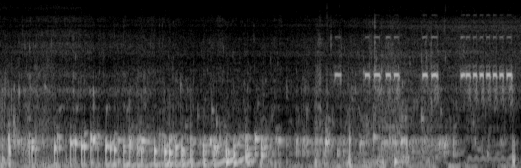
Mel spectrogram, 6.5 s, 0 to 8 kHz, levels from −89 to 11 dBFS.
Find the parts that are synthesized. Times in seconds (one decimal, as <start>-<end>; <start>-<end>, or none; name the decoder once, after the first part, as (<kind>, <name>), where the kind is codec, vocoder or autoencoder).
2.0-4.3 (vocoder, BigVGAN v2); 5.2-5.8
